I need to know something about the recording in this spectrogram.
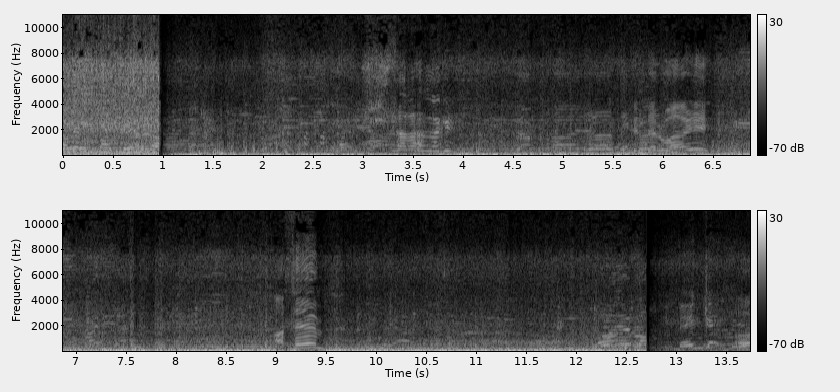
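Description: Several young men talk and laugh nearby.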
